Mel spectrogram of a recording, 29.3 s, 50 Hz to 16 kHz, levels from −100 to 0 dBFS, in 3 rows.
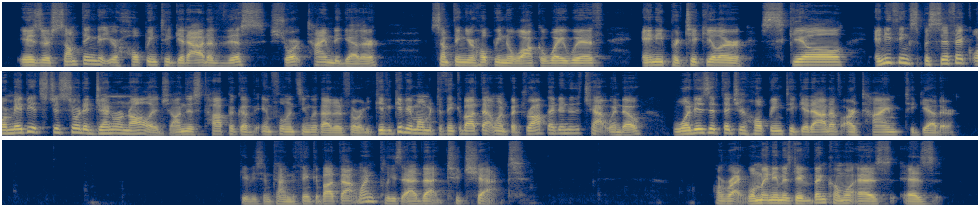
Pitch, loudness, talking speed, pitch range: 130 Hz, -27 LUFS, 195 wpm, 110-155 Hz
